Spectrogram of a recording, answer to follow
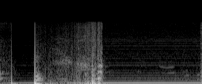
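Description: Steady electrical mains hum in a pause between words, with a short click about a third of a second in and a soft rush of noise about a second in.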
